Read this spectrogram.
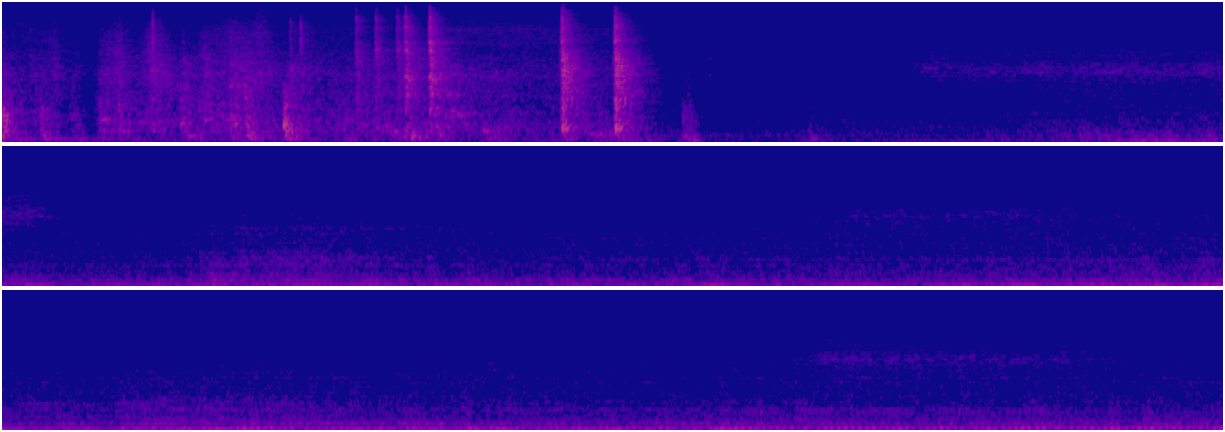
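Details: Normal breath sounds through the stethoscope diaphragm on the chest, patient sitting up tall taking big breaths in and out, left and right sides compared: handling noise, then soft, even breath sounds over a low hum.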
